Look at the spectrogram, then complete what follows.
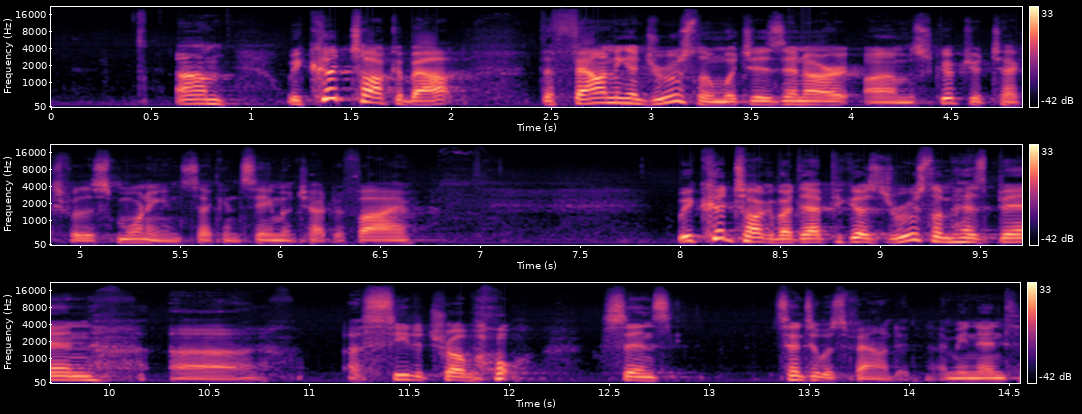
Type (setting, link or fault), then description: setting, large echoing room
